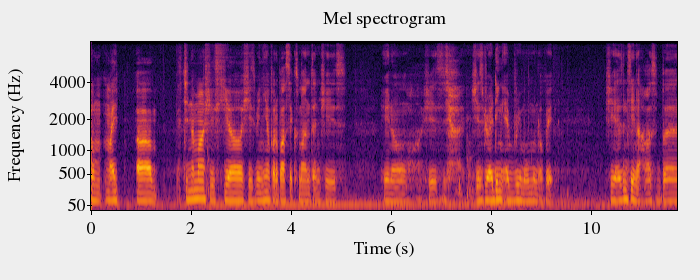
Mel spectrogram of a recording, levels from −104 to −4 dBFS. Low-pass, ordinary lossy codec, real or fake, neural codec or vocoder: none; none; real; none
